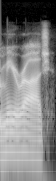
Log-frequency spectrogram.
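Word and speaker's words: Mi'raj: From a spot nearby Muhammad began his ascension or Miraj, pronounced Miraj.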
